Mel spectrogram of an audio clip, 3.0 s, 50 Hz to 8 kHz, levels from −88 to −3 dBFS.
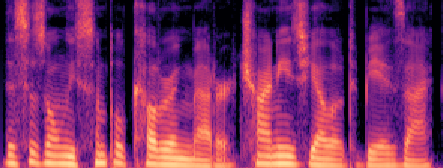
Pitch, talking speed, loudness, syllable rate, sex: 120 Hz, 225 wpm, -16 LUFS, 6.9 syllables/s, male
